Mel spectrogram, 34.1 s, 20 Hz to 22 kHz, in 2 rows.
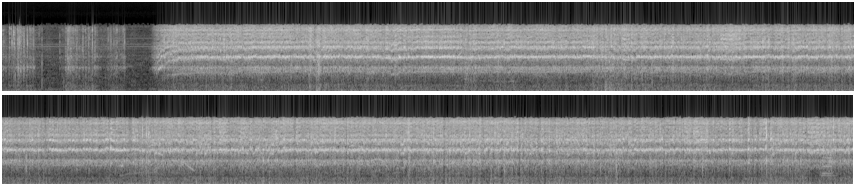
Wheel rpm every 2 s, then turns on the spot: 10, 60, 220, 230, 230, 230, 230, 230, 240, 230, 230, 220, 240, 230, 220, 230, 230.
0-2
